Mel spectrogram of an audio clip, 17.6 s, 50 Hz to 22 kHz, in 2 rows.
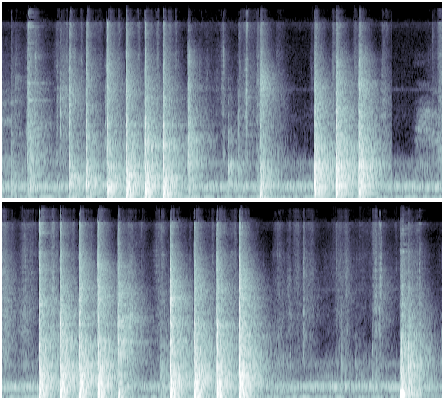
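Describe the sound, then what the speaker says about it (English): Bursts of metallic hammer blows on parts of a 383 LT1 engine being disassembled, several quick strikes in each run, separated by pauses, ringing loudly and close. "If all else fails, hit it with a hammer."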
